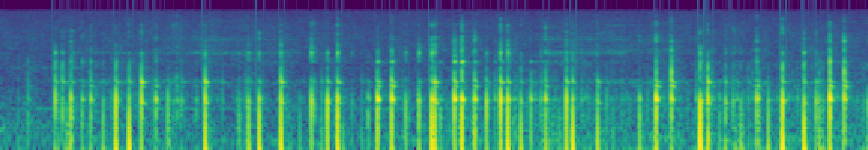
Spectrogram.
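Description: Both hands tap fast on a solid cedar serving board with fingertips and nails. The result is a rapid, irregular patter of dull, low wooden thuds mixed with short, crisp clicks. Each tap dies away almost instantly.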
